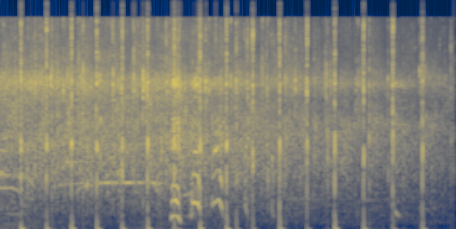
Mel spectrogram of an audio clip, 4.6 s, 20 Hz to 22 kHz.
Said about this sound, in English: You've been married for 39 years? No, we've been together 39 years. 39 years. Give them a clap for that.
